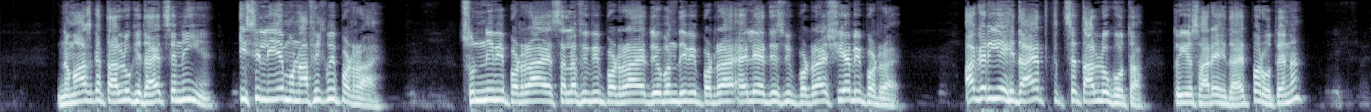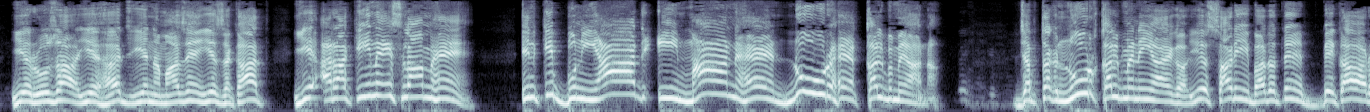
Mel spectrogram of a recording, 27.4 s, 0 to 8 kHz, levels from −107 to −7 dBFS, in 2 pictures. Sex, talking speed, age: male, 190 wpm, 50-69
